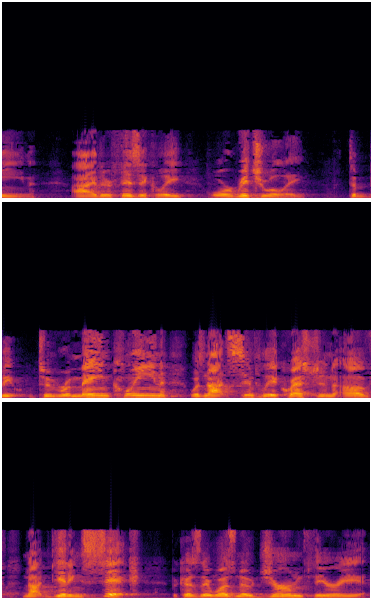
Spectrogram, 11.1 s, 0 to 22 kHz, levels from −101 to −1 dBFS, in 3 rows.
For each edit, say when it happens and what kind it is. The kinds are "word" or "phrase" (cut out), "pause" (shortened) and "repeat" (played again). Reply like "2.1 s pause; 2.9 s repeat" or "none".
none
